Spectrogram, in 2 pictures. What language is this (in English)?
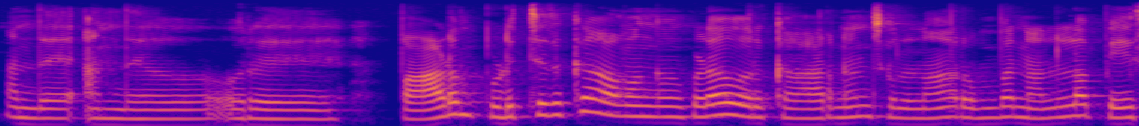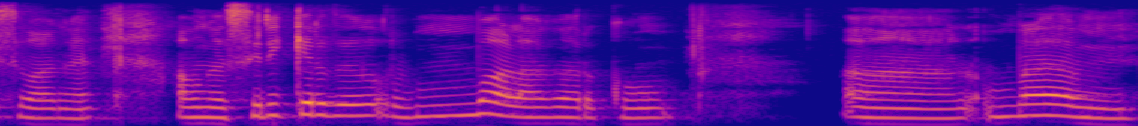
Tamil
